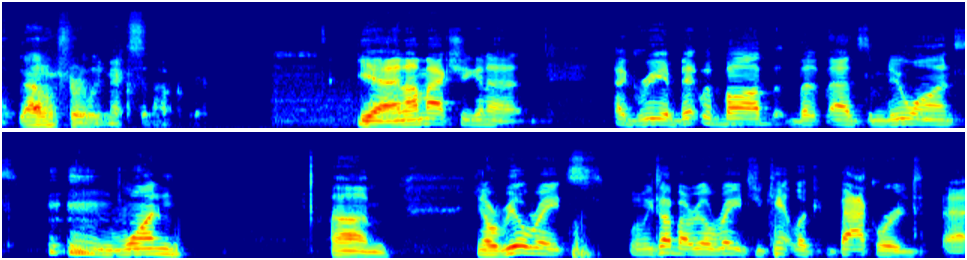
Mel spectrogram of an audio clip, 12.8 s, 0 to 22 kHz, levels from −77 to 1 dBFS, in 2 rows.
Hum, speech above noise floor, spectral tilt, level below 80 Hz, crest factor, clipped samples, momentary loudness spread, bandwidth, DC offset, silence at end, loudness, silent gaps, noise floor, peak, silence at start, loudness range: none; 54 dB; -5.5 dB/octave; -70 dBFS; 20 dB; under 0.1%; 18 LU; 12 kHz; under 0.1%; 0 s; -22 LUFS; none; -75 dBFS; -2 dBFS; 0.1 s; 4 LU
